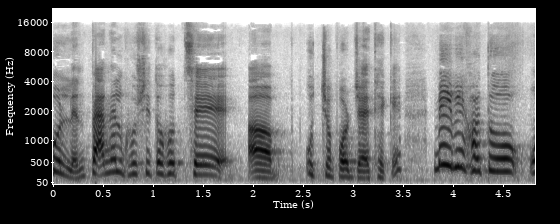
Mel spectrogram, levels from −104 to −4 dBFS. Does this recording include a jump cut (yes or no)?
no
